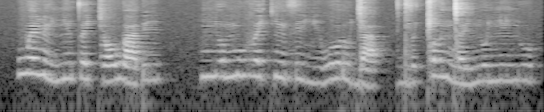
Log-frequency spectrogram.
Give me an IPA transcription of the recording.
wɛ˦ ɳĩ˨ɲĩ˦t̪ɛ˦ cɔ˨˦wa˨ɗi˦ | ɲɤ˦ n̪u˦vɛ˦ cĩ˦˨si˦˨ʎi˨ wo˦ɾu˨ɟa˨ | dʲɤ˨ǁɤ˦ ŋ͡ǀɛ˨ɲo˦ɲĩ˦ ɲu˦

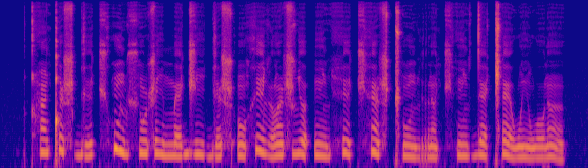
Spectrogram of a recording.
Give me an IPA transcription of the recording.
qʰĩ˧ǃɪ˥˩ʂ ɡɪ˨˩˦t͡ʃʰũ˥˩ʎ ʃũ˧ʂi˧˩mɛ˨˩˦d͡ʒi˧˩ ɡe˨˩˦ʂʔõ˧˩xe˥˩ʎlˠẽ˧ʂ ʎə˥˩ʔĩ˧˩ʎ hɪ˥˩t͡ʃʰɛ̃˥˩ʂ ǁũ˧˩ʎrə̃˧˩t͡ʃʰĩ˧ʎ dɛ˥˩ ǁɛ˥˩wĩ˧˩wo˧ ɾə̃˥˩

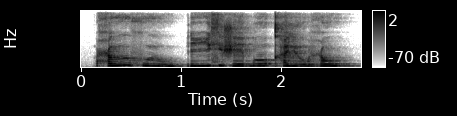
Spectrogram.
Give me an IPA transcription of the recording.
ħɯː xʷɯːw | ɾiːsʲɯʃeː ɓoːkʰælʲoːw ħow

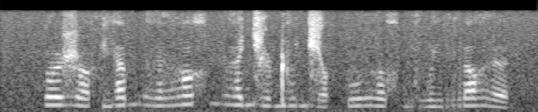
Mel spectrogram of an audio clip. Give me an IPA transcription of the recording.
o˧ʐɔ˨x jɐ˦bʱə˧ɦɔ˦x bʱɐ˦d͡ʑo˧ɖu˧d͡ʑɔ˨ ku˧ɦo˨xɡʱu˨j rɔ˦ɦə˨

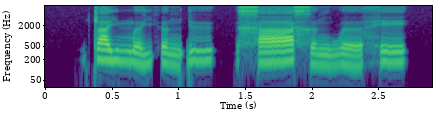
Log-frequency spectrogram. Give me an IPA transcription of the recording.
ʈa˧jmə˨˩˦jʔə˨˩ŋɗɨ˧ | xaː˧˥xə˨˩ŋ wəː˨˩˨he˧

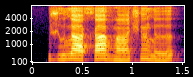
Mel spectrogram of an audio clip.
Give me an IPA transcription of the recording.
ʒʊ˧˥la˥˧ xa˧˥˧ vã˨˩˦ʃə̃˧˥˧ lə˨˩˦

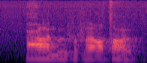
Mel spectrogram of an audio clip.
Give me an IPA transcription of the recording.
ʕaːŋɵːvɐvaː tˤɵː

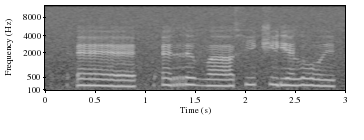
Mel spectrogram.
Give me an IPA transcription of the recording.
ʔɛː | ʔɛrɘ vɐː xit͡ʃiɾʲɛ loɪ̯

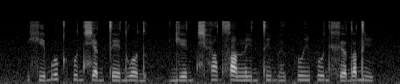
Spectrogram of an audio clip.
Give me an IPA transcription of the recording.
xʲebokʷʰidɕæd tedwod | ɡʲedt͡ɕʰæ̤dsˤæ nidtibæ̤ kʷipud xʲɒdɒdi

